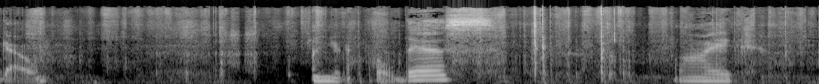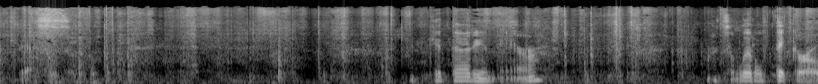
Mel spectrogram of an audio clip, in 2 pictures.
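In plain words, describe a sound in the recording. Paper rustles and creases as it is folded by hand.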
